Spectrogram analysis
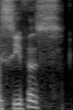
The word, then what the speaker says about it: Cephas: I've been calling it Cephas. I've heard it both ways. It's I say Cephas. That's how I pronounce it.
